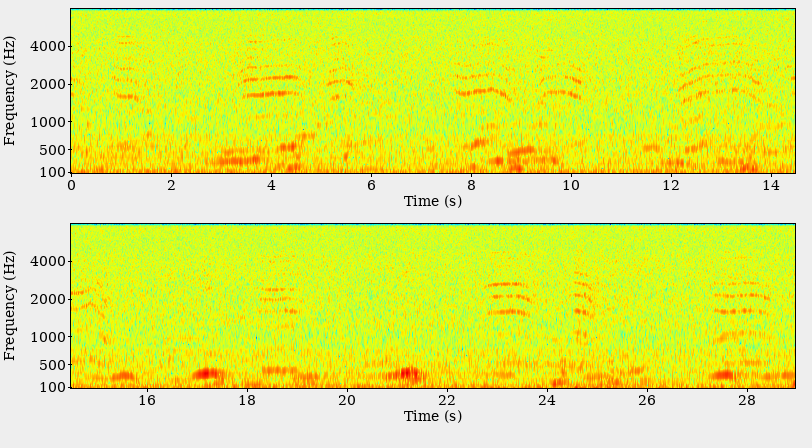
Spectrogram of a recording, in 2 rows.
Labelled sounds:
0.9	1.4	humpback whale, 1.4 to 4.8 kHz
3.4	5.7	humpback whale, 1.6 to 4.9 kHz
7.6	8.9	humpback whale, 1.4 to 2.8 kHz
10.0	10.9	humpback whale, 1.5 to 2.3 kHz
12.1	13.8	humpback whale, 0.93 to 4.3 kHz
14.3	15.0	humpback whale, 1.7 to 2.3 kHz
17.8	19.0	humpback whale, 1.3 to 2.4 kHz
22.7	23.8	humpback whale, 1.4 to 4.8 kHz
24.4	25.0	humpback whale, 1.8 to 2.8 kHz
27.3	28.2	humpback whale, 0.86 to 2.8 kHz

